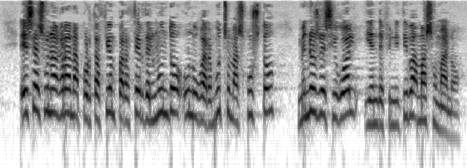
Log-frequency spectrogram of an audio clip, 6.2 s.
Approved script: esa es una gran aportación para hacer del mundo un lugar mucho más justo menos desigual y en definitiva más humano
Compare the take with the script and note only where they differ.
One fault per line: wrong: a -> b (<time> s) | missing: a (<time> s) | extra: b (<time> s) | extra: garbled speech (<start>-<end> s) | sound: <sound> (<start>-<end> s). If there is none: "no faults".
no faults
